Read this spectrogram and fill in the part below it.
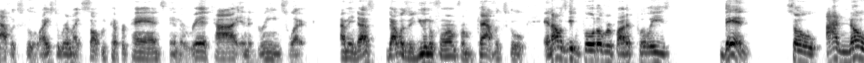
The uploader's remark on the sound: Recorded at one of our online music tech meetups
